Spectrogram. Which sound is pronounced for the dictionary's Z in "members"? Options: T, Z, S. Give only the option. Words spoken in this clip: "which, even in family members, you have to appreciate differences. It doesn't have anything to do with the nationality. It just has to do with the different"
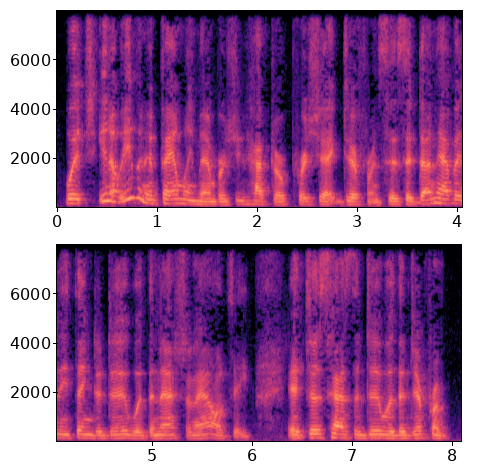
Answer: Z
